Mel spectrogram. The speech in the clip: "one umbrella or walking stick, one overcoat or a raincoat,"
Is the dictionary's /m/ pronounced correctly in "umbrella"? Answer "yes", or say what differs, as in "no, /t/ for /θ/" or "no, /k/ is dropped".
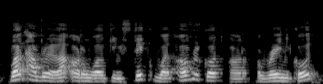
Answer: no, /m/ is dropped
